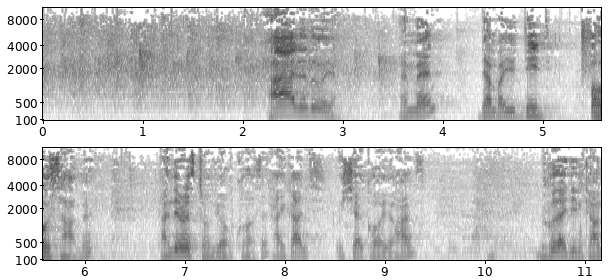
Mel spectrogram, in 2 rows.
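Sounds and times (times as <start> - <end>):
applause for performers during a church service: 0.0 - 3.9
speech: 2.2 - 6.2, 6.8 - 11.1.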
